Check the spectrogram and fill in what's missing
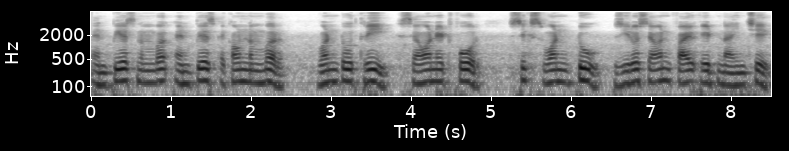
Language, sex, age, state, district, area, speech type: Gujarati, male, 18-30, Gujarat, Kheda, rural, spontaneous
